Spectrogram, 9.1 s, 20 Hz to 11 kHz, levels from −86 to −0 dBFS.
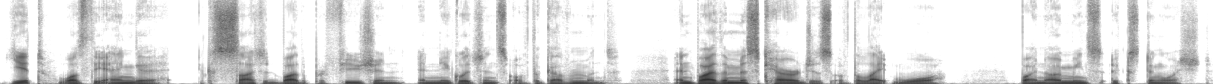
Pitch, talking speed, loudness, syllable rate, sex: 95 Hz, 165 wpm, -24 LUFS, 5.3 syllables/s, male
